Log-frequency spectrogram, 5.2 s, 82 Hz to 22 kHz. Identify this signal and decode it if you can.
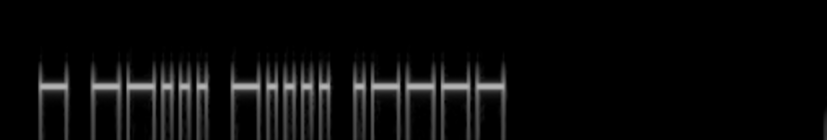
Morse code, heard as a keyed tone, about 22 wpm, 700 Hz. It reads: T761
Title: Numbers - Contest Style - 4-Digit 22wpm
